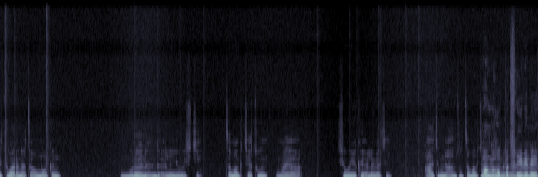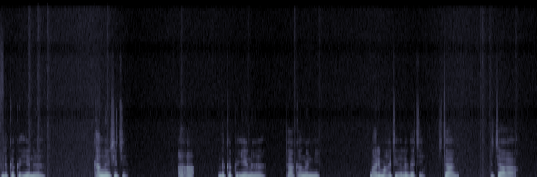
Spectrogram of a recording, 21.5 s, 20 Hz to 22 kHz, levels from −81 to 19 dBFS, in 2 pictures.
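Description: No technical faults are audible.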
